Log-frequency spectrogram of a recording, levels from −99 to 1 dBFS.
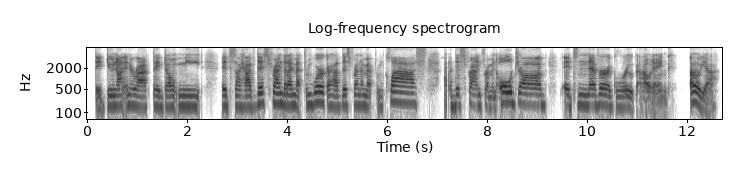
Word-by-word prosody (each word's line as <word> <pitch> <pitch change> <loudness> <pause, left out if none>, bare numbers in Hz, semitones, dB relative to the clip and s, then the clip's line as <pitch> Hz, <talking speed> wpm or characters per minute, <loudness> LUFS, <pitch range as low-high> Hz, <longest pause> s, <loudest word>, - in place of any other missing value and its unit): They - - -2
do 160 +1 -2
not 165 0 +3
interact, 155 -2 0
they 160 -2 -1
don't 155 +1 -3
meet. 160 -1 -4 0.4
It's 165 0 -1
I 160 0 -2
have 155 0 +2
this 190 +1 +3
friend 190 -2 +2
that 175 - +2
I 165 - +6
met 165 -2 -2
from 175 +1 -7
work, 200 -2 +2
I 160 - +1
have 155 -1 -1
this 165 0 0
friend 170 -1 -4
I - - -4
met 155 -2 -3
from 155 - -13
class, 200 -2 +3 0.3
I 170 - -6
have 160 -1 -8
this 175 0 -3
friend 170 -1 -2
from 145 -1 -6
an 140 - -7
old 200 -1 +4
job, 175 -3 +1 0.3
it's 170 +1 -1
never 170 0 +2
a 155 -1 -1
group 150 -1 -4
outing. - - -3 0.5
Oh, - - +6
yeah. - - -4
165 Hz, 190 wpm, -23 LUFS, 155-180 Hz, 0.5 s, I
